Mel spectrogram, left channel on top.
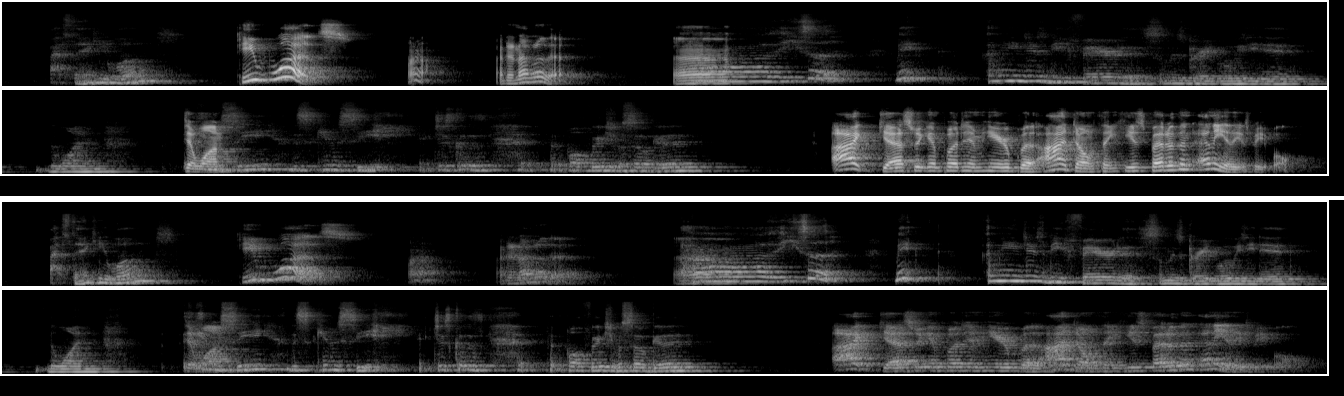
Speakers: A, on the right; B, on the left.
A: I think he was.
B: He was. Wow, I did not know that. Uh,
A: Uh, he's a may- I mean, just to be fair to some of his great movies he did. The one, give
B: Dewan.
A: him a C. This, give him a C. <laughs> Just because Pulp Fiction was so good.
B: I guess we can put him here, but I don't think he's better than any of these people.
